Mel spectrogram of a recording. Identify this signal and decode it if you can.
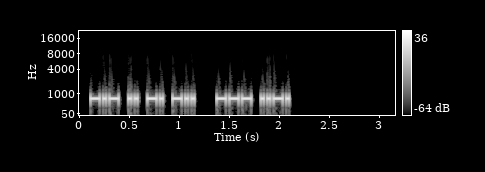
Morse code, heard as a keyed tone, about 36 wpm, 700 Hz. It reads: KIND OF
